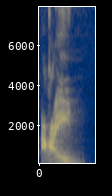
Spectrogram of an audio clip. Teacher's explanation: কণ্ঠনালীর মধ্যখান থেকে উচ্চারিত হয় আইন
